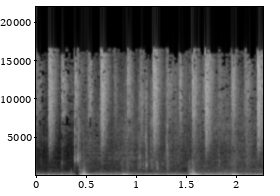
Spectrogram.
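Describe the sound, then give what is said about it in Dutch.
A 2019 Formula 1 car's new Japanese engine runs during testing at the Barcelona circuit. It makes a low, throbbing, drumming rumble, with four heavy pulses rising above a steady hum. “Ik snerp niet meer, maar roffel. De nieuwe motor van Verstappen produceert een ander geluid.”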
